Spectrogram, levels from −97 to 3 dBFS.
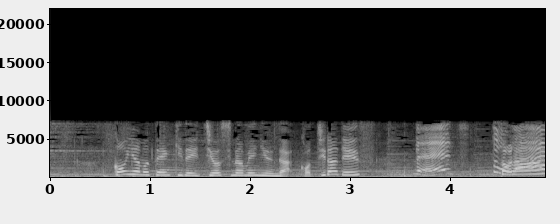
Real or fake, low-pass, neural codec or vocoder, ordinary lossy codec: real; 7.2 kHz; none; none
